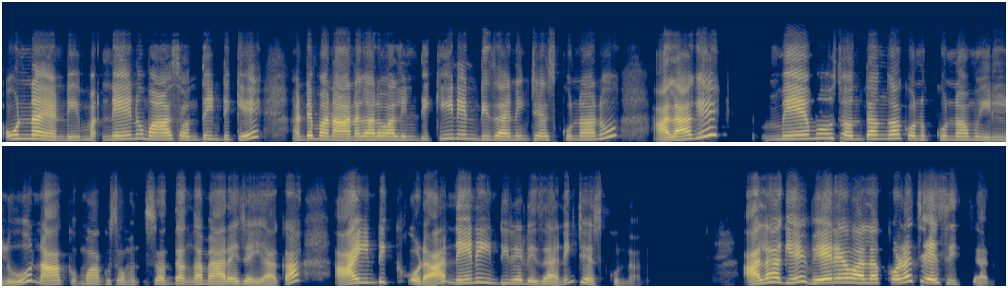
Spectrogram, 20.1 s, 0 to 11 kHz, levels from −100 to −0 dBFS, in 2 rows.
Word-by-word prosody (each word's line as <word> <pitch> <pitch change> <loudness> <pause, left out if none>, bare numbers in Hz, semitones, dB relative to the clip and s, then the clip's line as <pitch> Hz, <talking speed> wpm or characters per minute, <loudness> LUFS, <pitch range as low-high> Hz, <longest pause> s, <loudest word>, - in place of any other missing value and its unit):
ఉన్నాయండి. 255 -8 +2
మా 225 - -3 0.2
నేను 285 +4 0
మా 260 - +4 0.2
సొంత 245 -1 -6
ఇంటికే 265 -2 -4 0.5
అంటే 275 +4 +2
మా 260 - +4
నాన్నగారు 235 +2 +3
వాళ్ళ 240 -1 0
ఇంటికి, 250 +5 -12
నేను 310 -2 -4
డిజైనింగ్ 250 0 -3
చేసుకున్నాను. 255 +4 -5 0.6
అలాగే 260 - +5 0.7
మేము 300 +4 +2 0.2
సొంతంగా 295 +2 -1
కొనుక్కున్నాము 250 -2 -5
ఇల్లు. 215 - -10 0.3
నాకు 225 +2 +2 0.2
మాకు 215 +2 -6
సొం 220 -2 -9 0.2
సొంతంగా 225 -1 -3
మ్యారేజ్ 205 +1 0
అయ్యాక, 180 -1 -6 0.6
ఆ - - +10 0.2
ఇంటికి 325 +1 -9 0.2
కూడా - - +2 0.2
నేనే 295 +6 +1
ఇంటీరియర్ 270 -3 -5
డిజైనింగ్ 215 - -6
చేసుకున్న. 175 - -8 1.3
అలాగే 330 -2 +3 0.2
వేరే 300 +4 +7
వాళ్ళకి 295 -1 +4
కూడా 300 +7 +5
చేసిచ్చాను. 275 -7 -1
255 Hz, 110 wpm, -22 LUFS, 230-295 Hz, 1.3 s, ఆ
